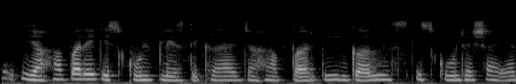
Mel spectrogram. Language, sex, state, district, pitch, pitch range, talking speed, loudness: Hindi, female, Uttar Pradesh, Gorakhpur, 205 Hz, 195-215 Hz, 185 wpm, -30 LUFS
